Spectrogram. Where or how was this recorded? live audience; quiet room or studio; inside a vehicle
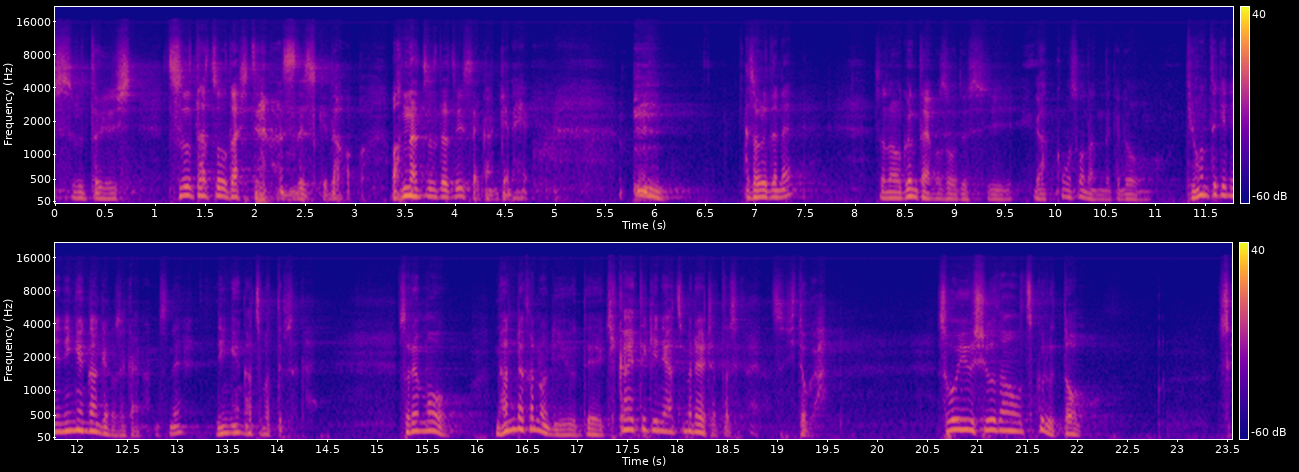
live audience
